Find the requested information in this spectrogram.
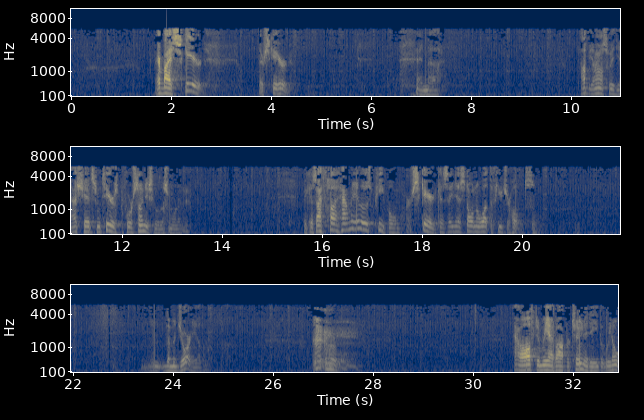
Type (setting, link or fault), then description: setting, large echoing room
